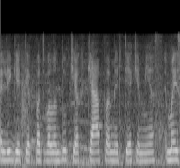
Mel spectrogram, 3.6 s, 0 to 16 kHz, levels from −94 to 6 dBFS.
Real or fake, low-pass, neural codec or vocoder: real; 7.2 kHz; none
